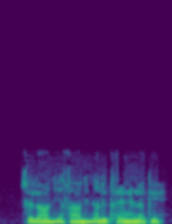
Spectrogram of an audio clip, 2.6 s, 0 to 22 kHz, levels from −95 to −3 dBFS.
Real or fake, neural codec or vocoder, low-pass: real; none; 7.2 kHz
